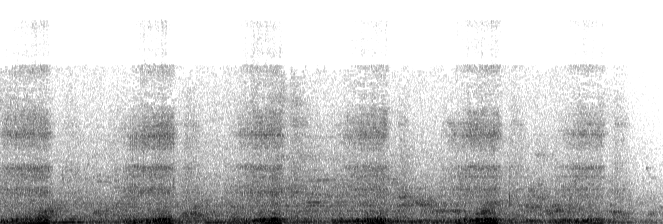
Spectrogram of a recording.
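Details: A snoring bulldog, the rasping breaths repeating about once a second but partly masked by a steady low background hum and faint voices.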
